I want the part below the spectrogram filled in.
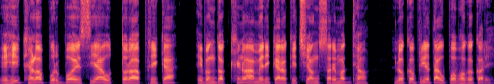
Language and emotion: Odia, neutral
